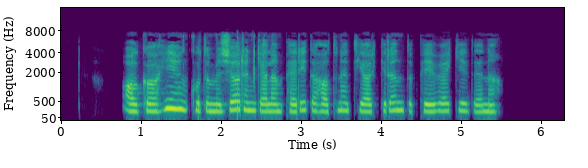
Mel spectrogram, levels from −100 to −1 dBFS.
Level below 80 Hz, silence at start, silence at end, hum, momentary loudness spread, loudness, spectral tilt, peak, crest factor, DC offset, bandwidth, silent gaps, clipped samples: -62 dBFS; 0.8 s; 0.8 s; none; 10 LU; -21 LUFS; -5.5 dB/octave; -6 dBFS; 16 dB; under 0.1%; 7.8 kHz; 4.89-4.93 s; under 0.1%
